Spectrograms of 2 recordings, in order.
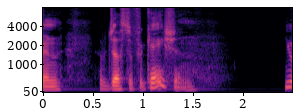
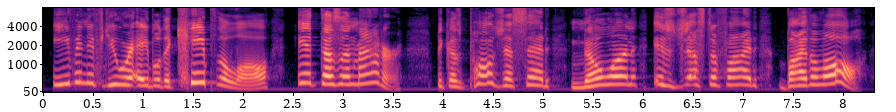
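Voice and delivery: preaching at full force; 9 semitones higher, 8 dB louder than usual. Real, not acted. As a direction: thunder Luther's words at them. Preacher reading Luther at full force.

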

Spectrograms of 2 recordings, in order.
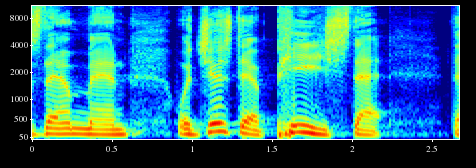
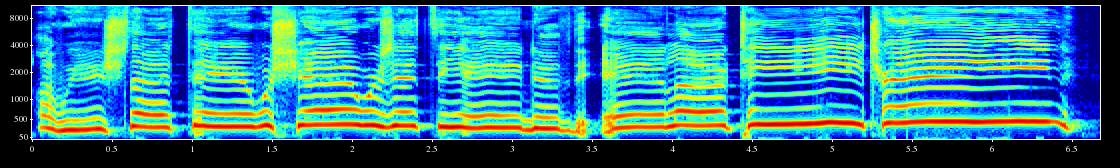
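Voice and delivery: much higher, slow, put-on sing-song old man; mocking old veteran voice; 12 semitones higher, slower than usual. Two old men watching the trains, high slow sing-song mock reminiscence. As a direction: croon it like a doddering old soldier reminiscing. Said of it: "and think to ourselves".

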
